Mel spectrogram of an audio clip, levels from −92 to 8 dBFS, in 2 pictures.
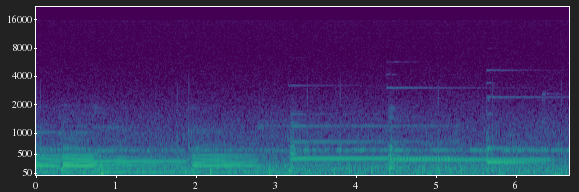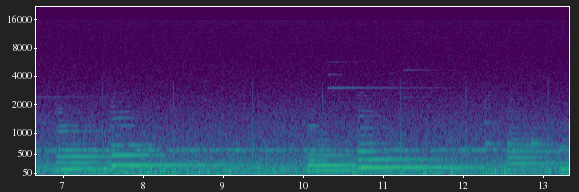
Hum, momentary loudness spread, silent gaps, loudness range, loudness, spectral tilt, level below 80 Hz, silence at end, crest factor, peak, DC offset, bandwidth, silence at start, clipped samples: none; 8 LU; none; 2 LU; -36 LUFS; -10 dB/octave; -44 dBFS; 0 s; 16 dB; -18 dBFS; under 0.1%; 16 kHz; 0 s; under 0.1%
